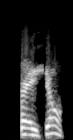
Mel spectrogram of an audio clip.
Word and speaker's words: Prejean: How do you pronounce it perfectly? – Well, we kind of anglicize it a little bit. We'd say Prejean. – But how would you do it? – It would be Prejean.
